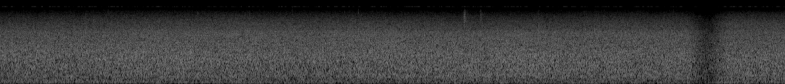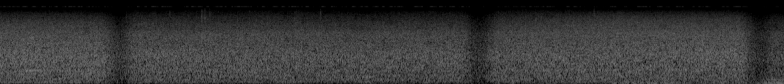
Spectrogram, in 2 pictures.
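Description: Steady hiss of heavy hurricane rain, even and unbroken, dropping out briefly four times.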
